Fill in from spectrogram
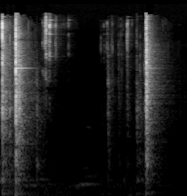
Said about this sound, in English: He then hears a key rattling in a door lock.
